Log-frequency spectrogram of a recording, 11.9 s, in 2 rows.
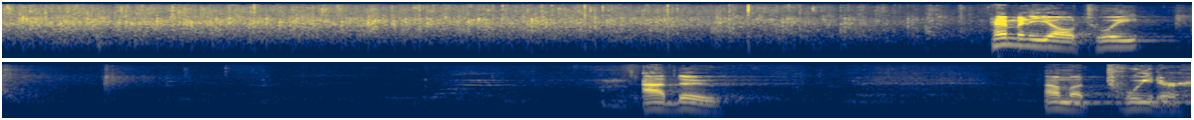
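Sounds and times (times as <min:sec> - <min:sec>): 
audience clapping hands: 0:00.0 - 0:06.7
speech: 0:05.0 - 0:05.8, 0:09.2 - 0:09.7, 0:11.2 - 0:11.8.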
